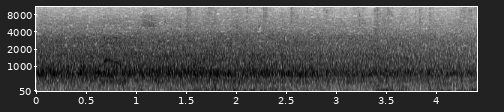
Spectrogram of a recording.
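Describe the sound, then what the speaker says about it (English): A football stadium crowd roars on first and goal. It is a dense, steady wall of cheering and noise that holds at a loud level throughout with no pauses. "Fans are bringing the noise on 1st and goal."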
